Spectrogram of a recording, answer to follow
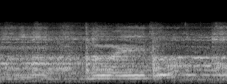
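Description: A Vietnamese song: a voice singing long held notes over instrumental accompaniment, the melody moving to a new note about a second in and again shortly after.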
